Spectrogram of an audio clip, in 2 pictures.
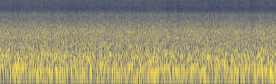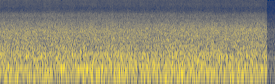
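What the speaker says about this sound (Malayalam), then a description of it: "ഇരുവഴിഞ്ഞിപ്പുഴയിൽ അപ്രതീക്ഷിതമായി ഉണ്ടായ മലവെള്ളപ്പാച്ചിലിൽ നിർത്തിവെച്ചത്" Flash flood on the Iruvazhinji river, the floodwater rushing in a dense, unbroken roar that stays loud and steady from start to finish with no voices.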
